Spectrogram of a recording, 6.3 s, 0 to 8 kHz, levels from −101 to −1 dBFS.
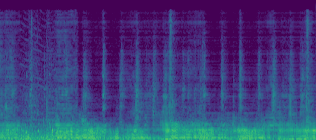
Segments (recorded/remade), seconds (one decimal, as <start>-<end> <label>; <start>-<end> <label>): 0.0-0.4 remade; 0.4-1.1 recorded; 1.1-6.3 remade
